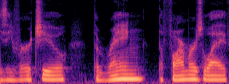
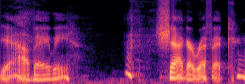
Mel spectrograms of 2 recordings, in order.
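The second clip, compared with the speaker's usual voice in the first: gravelly, creaky put-on voice; 4 semitones higher than usual. Doing an Austin Powers catchphrase as Jimmy Stewart voice. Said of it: "Jimmy Stewart doing, doing Austin Powers".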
